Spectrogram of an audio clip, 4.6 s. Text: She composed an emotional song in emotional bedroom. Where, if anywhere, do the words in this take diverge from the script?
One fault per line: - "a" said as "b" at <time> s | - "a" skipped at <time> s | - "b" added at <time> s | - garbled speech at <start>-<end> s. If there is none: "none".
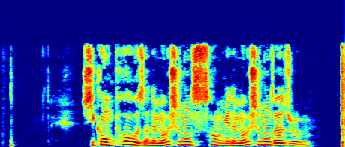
none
